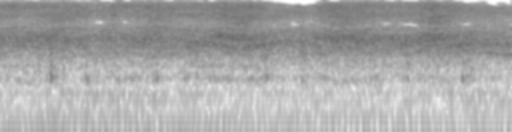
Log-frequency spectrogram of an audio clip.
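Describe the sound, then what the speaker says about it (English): Water is sprayed from a bottle onto a thrifted wooden furniture piece before staining, giving a steady, soft, continuous hiss close by with faint repeated pump clicks and no talk. "I'm going to spray the piece with water."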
